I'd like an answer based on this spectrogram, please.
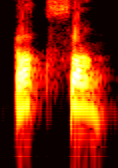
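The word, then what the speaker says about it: たくさん: 다시 말하면 쿠 뒤에 사형이 오면은 사시스세소 이런 철자가 오면 쿠는 뭘로 된다? 묵음 처리된다. 쉽게 표현하면은 발음이 되지 않고 한 박자 쉬어준다. 탁구상을 닭상 이렇게 발음을 한다.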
